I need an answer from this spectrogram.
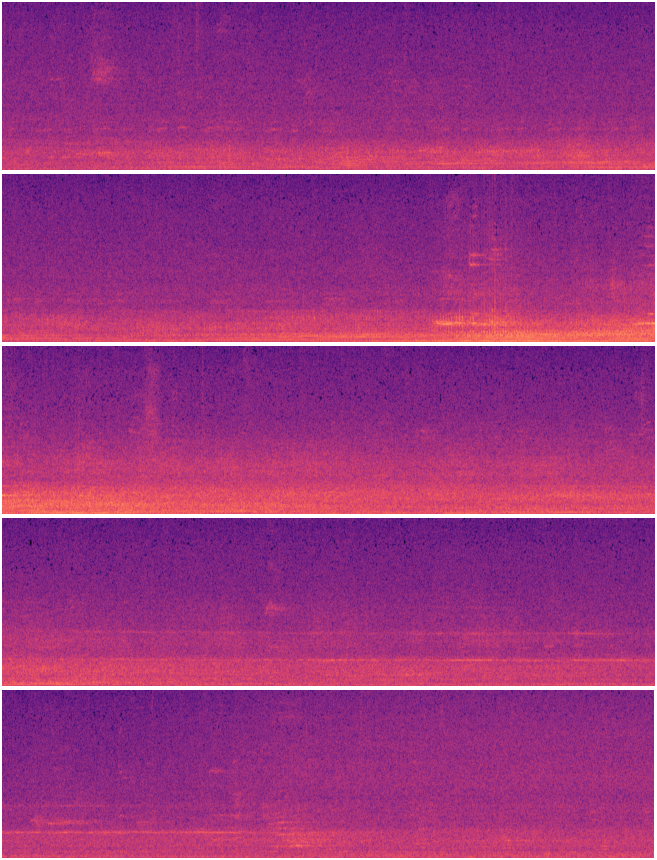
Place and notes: Rooftop party and helicopter flyover in Penn Quarter, downtown DC.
